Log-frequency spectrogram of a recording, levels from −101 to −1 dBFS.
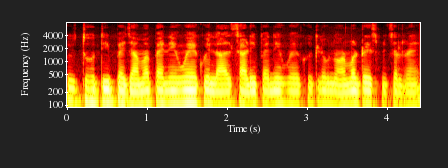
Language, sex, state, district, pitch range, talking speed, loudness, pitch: Hindi, male, Uttarakhand, Tehri Garhwal, 105-110 Hz, 230 wpm, -16 LUFS, 105 Hz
